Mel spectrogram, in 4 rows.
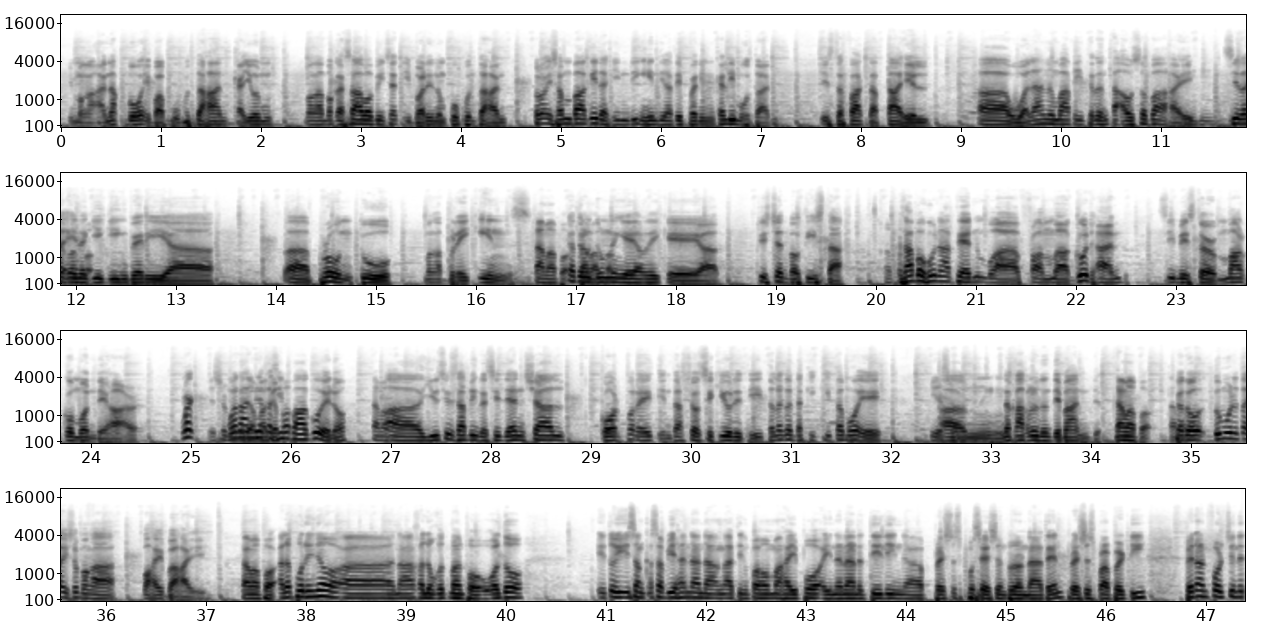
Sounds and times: Speech: 0:00.0 - 0:13.4, 0:14.1 - 0:40.2, 0:40.9 - 0:47.3
Music: 0:00.0 - 0:47.3.

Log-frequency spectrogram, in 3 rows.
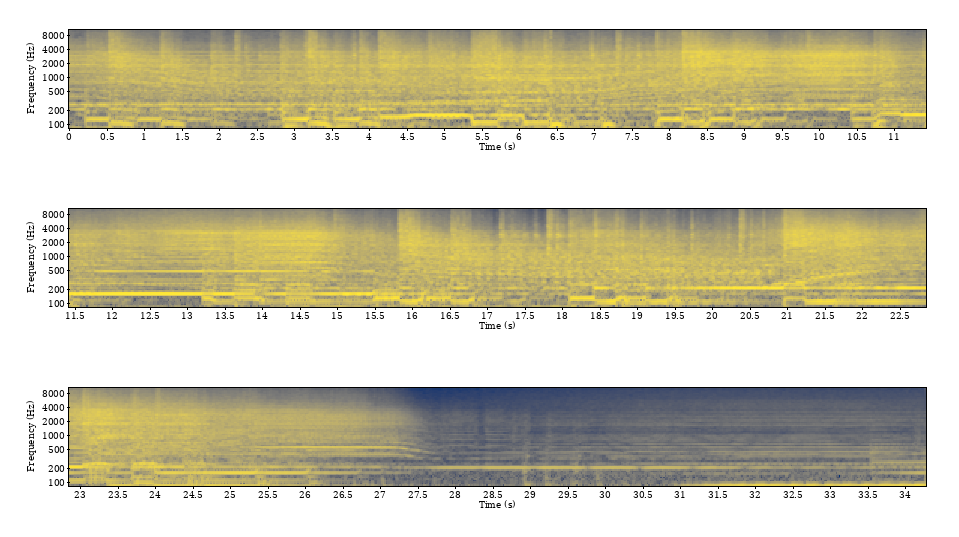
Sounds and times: Music: 0:00.0 - 0:34.2.

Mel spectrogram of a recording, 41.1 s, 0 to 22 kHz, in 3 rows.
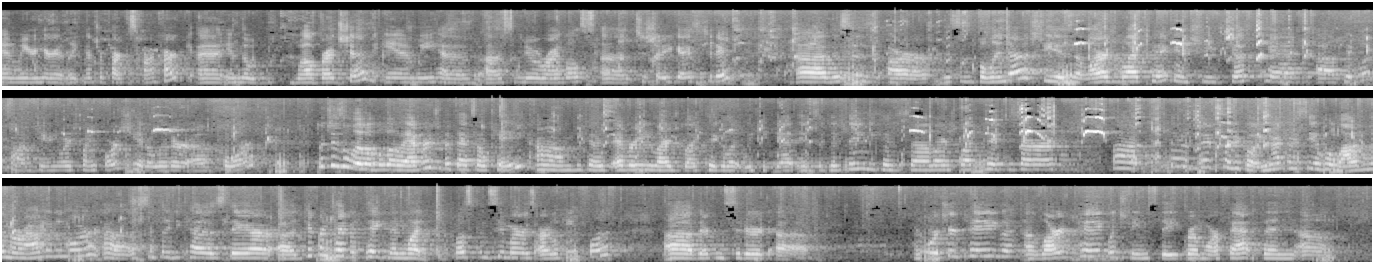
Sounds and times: Oink: 0:00.0 - 0:31.8, 0:32.4 - 0:33.5, 0:36.6 - 0:38.6, 0:39.9 - 0:40.9
Speech: 0:00.0 - 0:35.6, 0:36.5 - 0:40.8.

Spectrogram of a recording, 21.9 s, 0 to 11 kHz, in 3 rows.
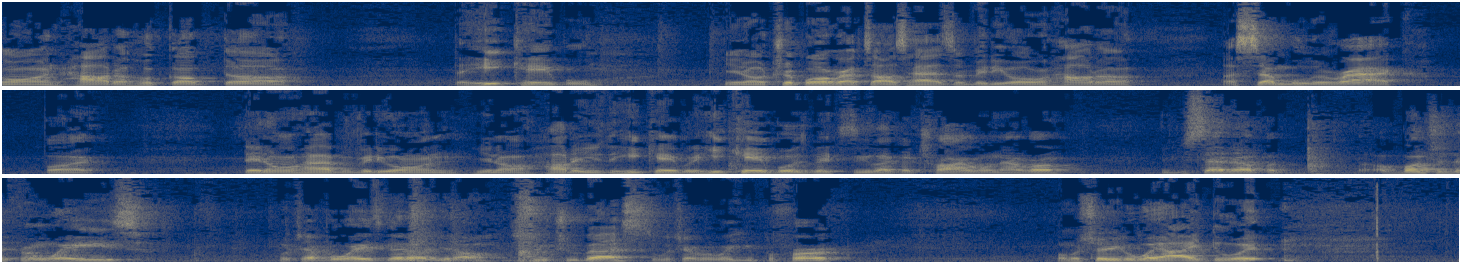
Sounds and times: Speech: 0:00.0 - 0:01.6, 0:02.2 - 0:07.8, 0:08.5 - 0:15.4, 0:16.0 - 0:18.9, 0:19.8 - 0:21.0.

